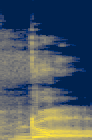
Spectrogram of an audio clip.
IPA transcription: ɖ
